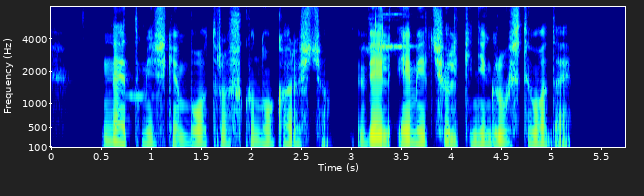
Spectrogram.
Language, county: Lithuanian, Marijampolė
